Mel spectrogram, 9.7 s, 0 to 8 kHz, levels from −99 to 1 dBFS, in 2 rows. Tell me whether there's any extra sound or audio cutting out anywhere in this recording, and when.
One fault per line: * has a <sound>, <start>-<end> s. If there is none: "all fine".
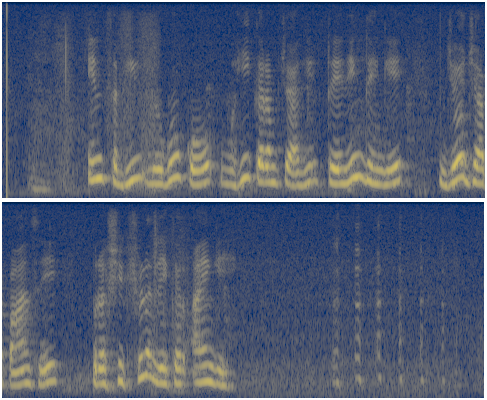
* has a laugh, 8.1-9.3 s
